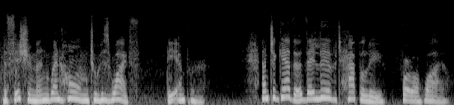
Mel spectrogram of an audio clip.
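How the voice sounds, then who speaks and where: A woman's voice: medium pitch, lively intonation, unhurried, dark tone, dry recording, rough recording. A woman narrating a folk tale as scripted storybook narration for English learners.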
